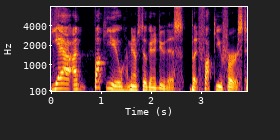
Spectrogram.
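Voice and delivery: ordinary delivery

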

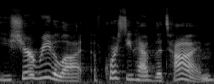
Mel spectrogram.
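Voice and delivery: normal talking voice

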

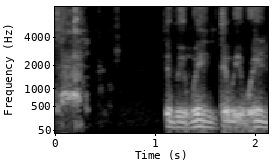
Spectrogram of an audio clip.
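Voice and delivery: put-on whispering voice. Retelling what Harvey whispered on waking Saturday morning: imitating Harvey whispering. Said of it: "he came to me and he whispered".

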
